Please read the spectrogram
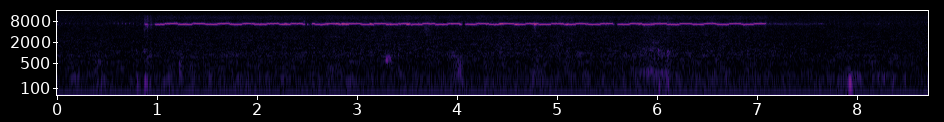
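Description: Near silence with a faint, high-pitched steady whine that starts about a second in and stops about seven seconds in, wavering slightly in pitch. A few faint soft knocks are also there.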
